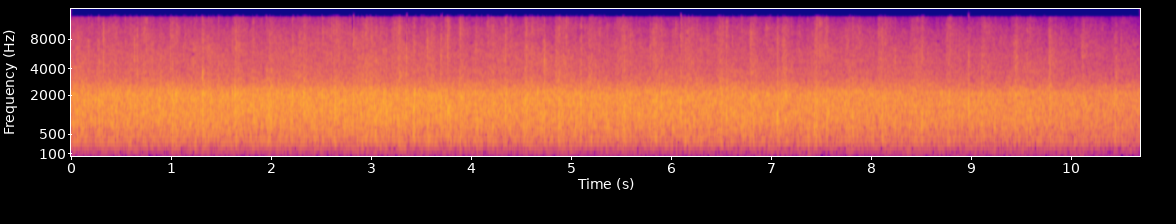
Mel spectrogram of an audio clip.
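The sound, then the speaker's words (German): Loud, sustained applause from a large audience welcoming the hosts in a glass hall at the Sparkasse in Wuppertal, a dense steady wash of clapping with scattered sharp claps, holding strong for the full length and easing only slightly at the end, with no talk. “Vielen, vielen Dank für diese sensationelle Begrüßung hier in dieser wunderschönen Glashalle in Wuppertal bei der Sparkasse.”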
